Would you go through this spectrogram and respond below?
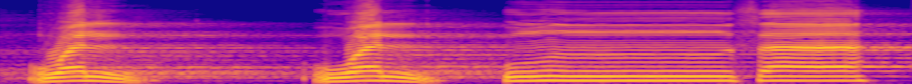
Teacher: Huruf nun sukun bertemu tha ya. Maka didengungkan dan disamarkan sebagaimana pelajaran Iqra 6 ya.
